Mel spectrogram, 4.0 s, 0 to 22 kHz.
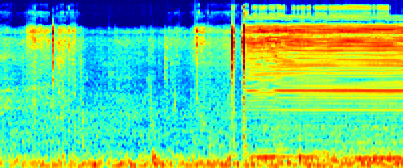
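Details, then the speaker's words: On a 1976 Camaro, a click is followed by a faint, steady, high electric whine from the rear at start-up. This is the electronic fuel pump priming normally. "hear the electronic fuel pump there in the back"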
